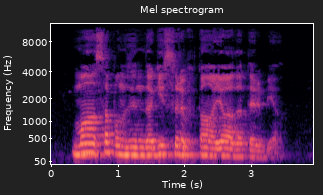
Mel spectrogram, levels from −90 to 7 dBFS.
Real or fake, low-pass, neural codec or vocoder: real; 10.8 kHz; none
